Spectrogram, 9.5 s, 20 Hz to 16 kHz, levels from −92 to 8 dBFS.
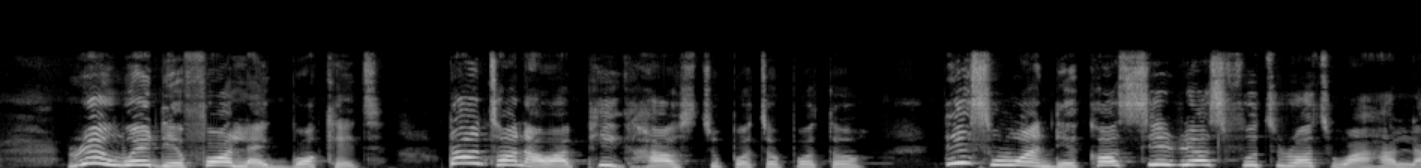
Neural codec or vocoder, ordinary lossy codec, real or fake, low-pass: none; none; real; 10.8 kHz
